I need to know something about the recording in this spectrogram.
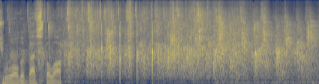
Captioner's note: applause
